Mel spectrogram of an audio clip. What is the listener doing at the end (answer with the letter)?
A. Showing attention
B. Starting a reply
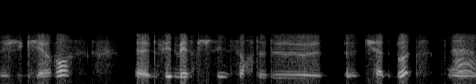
A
